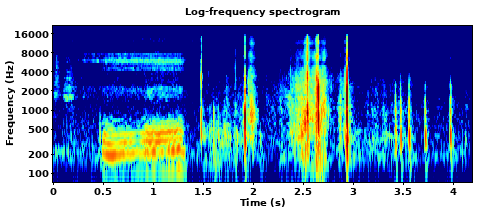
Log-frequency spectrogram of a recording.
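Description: One brief rattling, fluttering inhaled snore, followed by scattered soft clicks and snuffling noises.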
